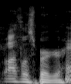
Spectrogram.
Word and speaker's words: Roethlisberger: Meanwhile, the Steelers quarterback, Ben Roethlisberger, if I'm saying that correctly. – Roethlisberger.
